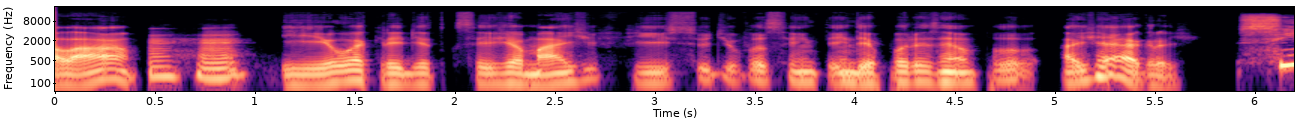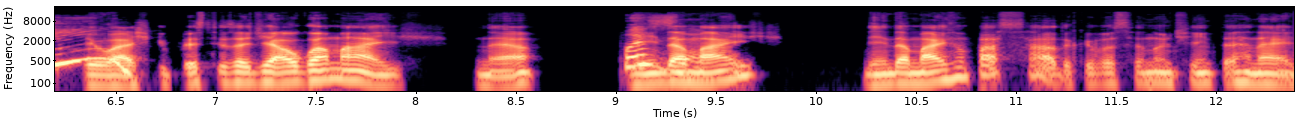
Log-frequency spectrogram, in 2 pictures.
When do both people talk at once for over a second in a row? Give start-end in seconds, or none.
none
